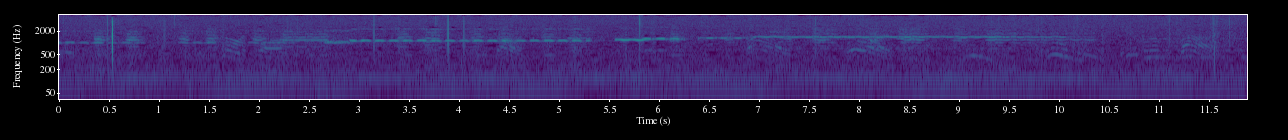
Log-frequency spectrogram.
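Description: A telephone being dialed: scattered sharp clicks and short steady tones ring out over a constant crackly hiss, with no one speaking.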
